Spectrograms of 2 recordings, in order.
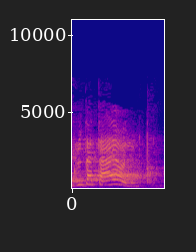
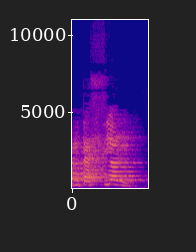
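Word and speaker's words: glutathione: glutation glutationne glutationne glutationne ça n'existe pas en anglais c'est glutath ce n'est pas glutationon on vous on vous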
